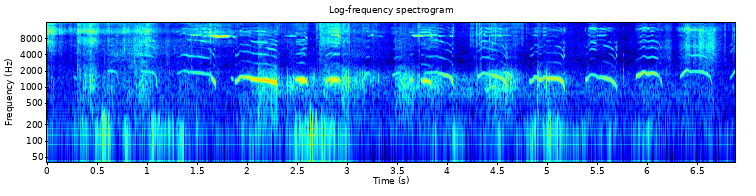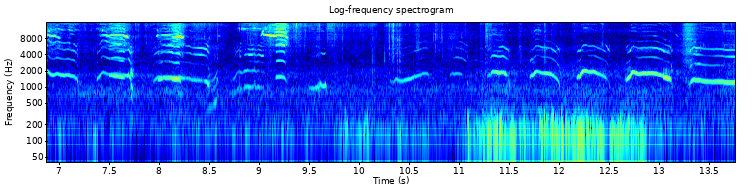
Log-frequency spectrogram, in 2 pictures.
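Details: Central Asian Shepherd Dog puppies crying in cold, windy weather: thin, high whimpers arching up and down, several per second in uneven runs, over a low rumble of wind.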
